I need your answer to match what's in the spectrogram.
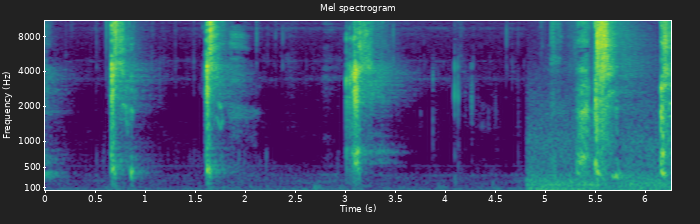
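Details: Three quick sharp sneezes, then a noisier burst ending in another sneeze; rapid sneezing.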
